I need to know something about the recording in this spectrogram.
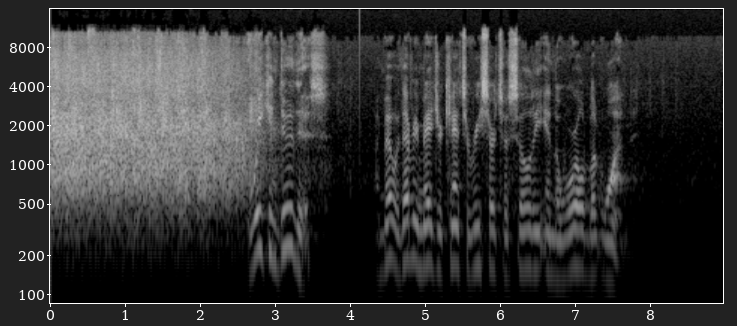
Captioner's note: applause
